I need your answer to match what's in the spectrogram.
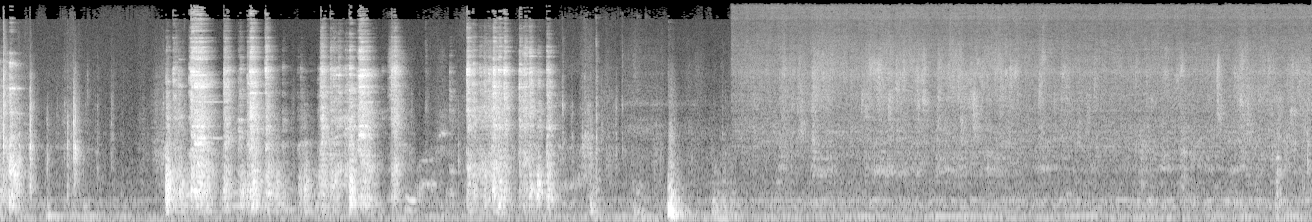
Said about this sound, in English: Dude, these mics are so sensitive. I can, hear you, washing dishes on the headphones.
